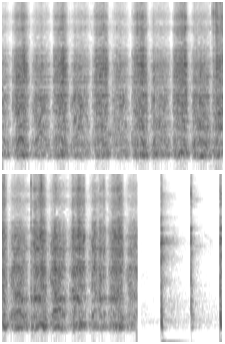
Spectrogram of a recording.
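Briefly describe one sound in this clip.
A hand saw cuts wood with quick rapid strokes.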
